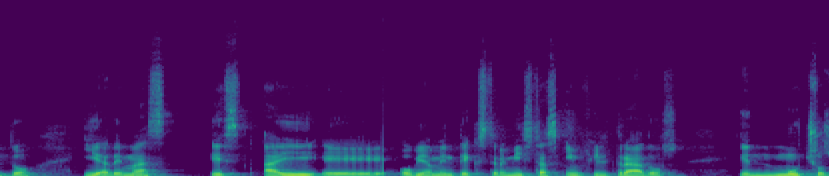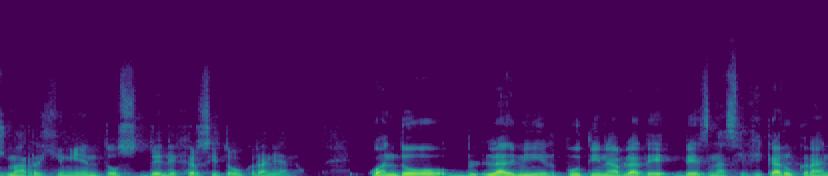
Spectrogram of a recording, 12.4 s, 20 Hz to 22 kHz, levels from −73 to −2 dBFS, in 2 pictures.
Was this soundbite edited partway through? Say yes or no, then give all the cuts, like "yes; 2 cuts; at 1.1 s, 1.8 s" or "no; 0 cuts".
yes; 1 cut; at 8.8 s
